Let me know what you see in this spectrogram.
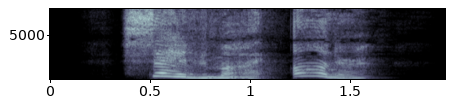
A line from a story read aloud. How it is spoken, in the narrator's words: cried Mrs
